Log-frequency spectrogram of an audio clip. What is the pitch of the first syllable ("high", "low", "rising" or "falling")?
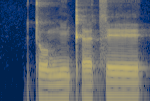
low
